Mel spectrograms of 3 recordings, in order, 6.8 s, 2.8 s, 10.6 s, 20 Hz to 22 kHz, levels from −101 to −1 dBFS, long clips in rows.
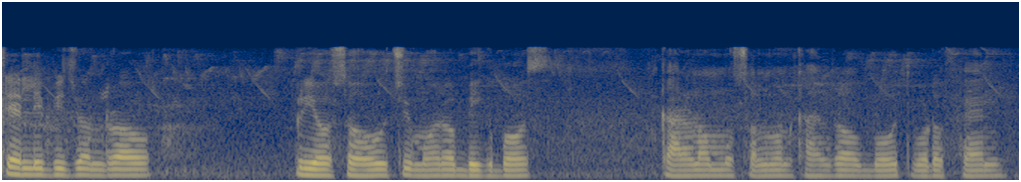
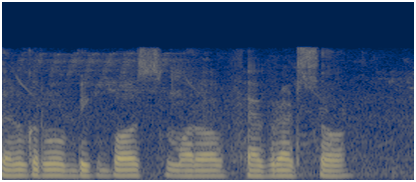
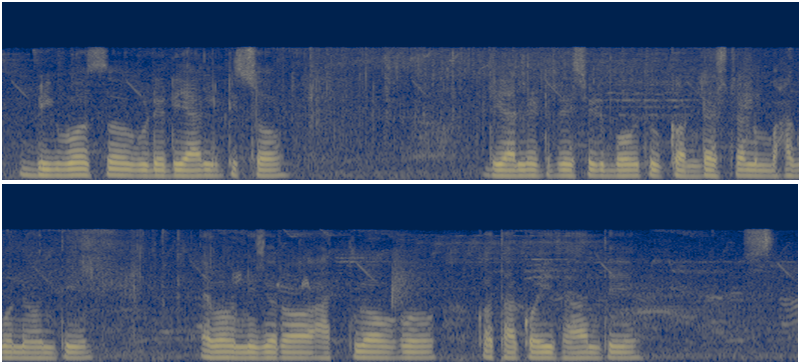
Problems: constant background noise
